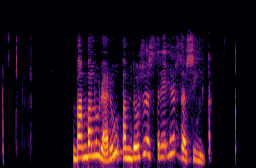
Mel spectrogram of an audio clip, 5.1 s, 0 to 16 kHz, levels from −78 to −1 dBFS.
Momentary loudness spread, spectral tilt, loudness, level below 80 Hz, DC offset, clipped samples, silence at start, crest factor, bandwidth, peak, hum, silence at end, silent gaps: 12 LU; -7 dB/octave; -16 LUFS; -62 dBFS; under 0.1%; under 0.1%; 1.45 s; 16 dB; 7.6 kHz; -2 dBFS; none; 0.95 s; 4.11-4.15 s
